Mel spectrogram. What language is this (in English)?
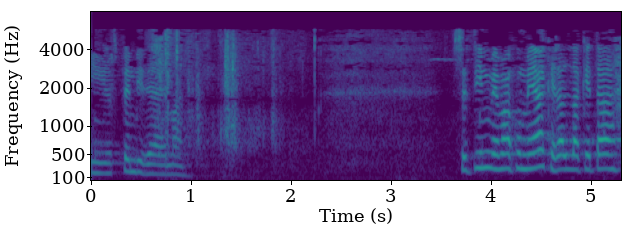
Basque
